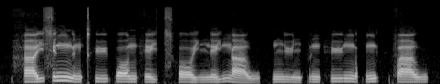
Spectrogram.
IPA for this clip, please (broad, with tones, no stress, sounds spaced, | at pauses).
h aː˨˥ j s ɪ˥ ŋ n̪ ɵ˨˥ n kʰ yː˧ p ɔː˧ n h e˨˧ j t͡sʰ ɔː˨ j n̪ e˨˥ j ŋ aː˨˩ w | n̪ yː˨˩ n p ɪ˨ ŋ h yː˧ ŋ ɐ˧ p̚ ŋ ɪ˥ k̚ f aː˧ w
